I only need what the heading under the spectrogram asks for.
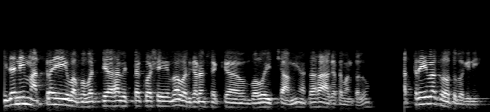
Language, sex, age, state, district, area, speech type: Sanskrit, male, 45-60, Karnataka, Bangalore Urban, urban, conversation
